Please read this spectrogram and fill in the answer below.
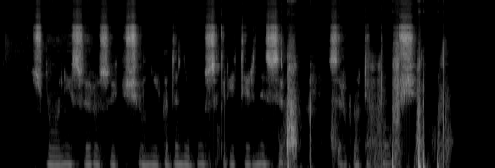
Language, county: Lithuanian, Kaunas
